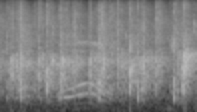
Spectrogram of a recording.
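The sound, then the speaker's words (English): Scattered applause from a church audience: light, uneven claps rising and falling in short bursts beneath a prominent speaking voice. “You can clap for the Word of God. I love churches that clap for the Word of God.”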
